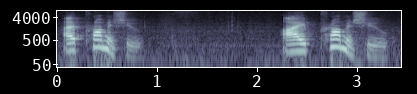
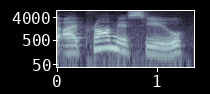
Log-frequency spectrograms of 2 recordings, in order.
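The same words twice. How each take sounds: First: I promise you as "I promi-shoo", slow; linked pronunciation. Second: I promise you with clear s before you; slow careful reading. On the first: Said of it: "又变成这声音". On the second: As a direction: say "I promise you" keeping s and y apart. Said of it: "本来读慢了叫". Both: Shown as a demonstration.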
